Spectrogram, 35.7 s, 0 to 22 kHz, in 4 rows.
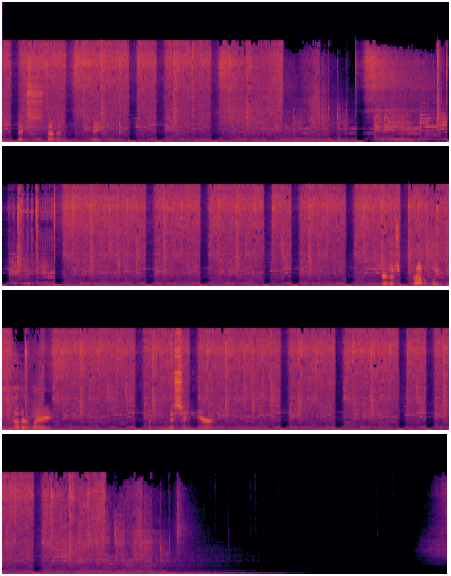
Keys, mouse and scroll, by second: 3.2 click, 5.2 shift+middle click, 6.7 middle click, 7.4-11.2 middle drag, 11.7 middle click, 13.7 middle click, 14.8 middle click, 15.4 shift+middle click, 16.4-21.5 middle drag, 22.0 click, 22.8-23.9 middle drag, 24.5 click, 25.4 middle click, 26.0 shift+middle click, 27.4 shift+middle click, 28.1 middle click, 29.4 middle click, 30.0 click, 30.7 2, 31.0 click, 31.8 shift+click, 32.3-34.3 middle drag, 34.6 middle click.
